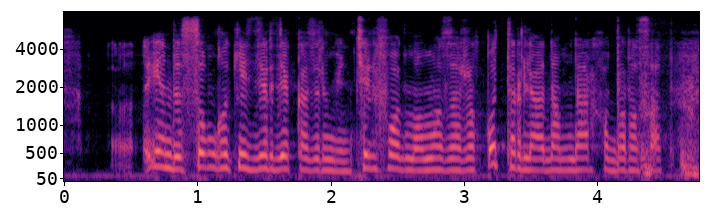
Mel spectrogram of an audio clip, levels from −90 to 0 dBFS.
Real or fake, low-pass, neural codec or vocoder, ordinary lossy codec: fake; 7.2 kHz; codec, 16 kHz, 16 kbps, FreqCodec, smaller model; none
